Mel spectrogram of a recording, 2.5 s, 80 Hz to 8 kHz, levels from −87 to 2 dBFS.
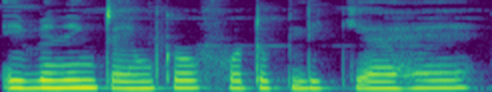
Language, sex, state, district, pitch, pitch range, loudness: Hindi, female, Tripura, West Tripura, 235 Hz, 225-235 Hz, -15 LUFS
